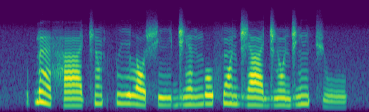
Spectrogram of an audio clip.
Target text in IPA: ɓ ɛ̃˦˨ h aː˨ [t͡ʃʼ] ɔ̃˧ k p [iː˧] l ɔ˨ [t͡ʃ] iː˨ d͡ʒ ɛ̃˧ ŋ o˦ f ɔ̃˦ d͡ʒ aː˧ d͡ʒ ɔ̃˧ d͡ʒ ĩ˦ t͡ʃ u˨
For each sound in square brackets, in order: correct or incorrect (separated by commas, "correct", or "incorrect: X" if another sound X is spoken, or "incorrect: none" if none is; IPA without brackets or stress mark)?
incorrect: t͡ʃ, correct, incorrect: ʃ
